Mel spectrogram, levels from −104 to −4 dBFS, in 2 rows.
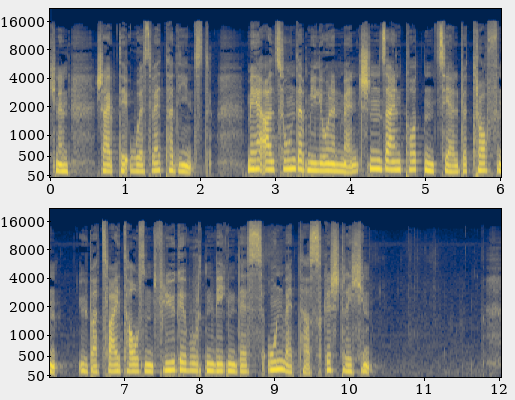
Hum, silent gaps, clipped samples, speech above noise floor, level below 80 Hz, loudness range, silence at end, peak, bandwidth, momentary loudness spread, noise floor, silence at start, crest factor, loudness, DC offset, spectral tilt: none; none; under 0.1%; 43 dB; -46 dBFS; 4 LU; 1.75 s; -2 dBFS; 16.5 kHz; 7 LU; -58 dBFS; 0 s; 14 dB; -15 LUFS; under 0.1%; -5.5 dB/octave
